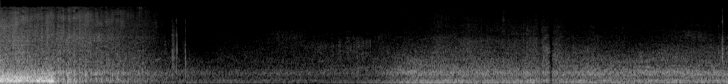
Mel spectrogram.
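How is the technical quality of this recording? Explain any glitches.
The recording has one glitch, a short stall from a late packet, from 5.49 to 5.54 s. A packet arrived late, the jitter buffer ran dry, and the receiver held the last sound for about 32 ms until it came, then resumed where it stopped. Nothing is lost, but that moment drags briefly with a faint buzz or dip, and everything afterwards plays 32 ms later.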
